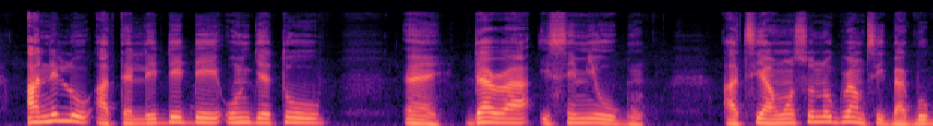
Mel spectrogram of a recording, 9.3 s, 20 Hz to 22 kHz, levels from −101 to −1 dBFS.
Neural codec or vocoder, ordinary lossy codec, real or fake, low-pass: none; MP3, 96 kbps; real; 14.4 kHz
